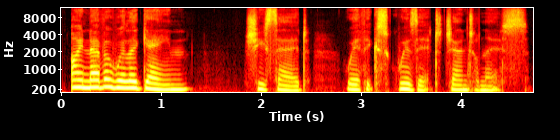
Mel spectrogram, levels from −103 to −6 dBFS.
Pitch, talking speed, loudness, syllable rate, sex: 215 Hz, 115 wpm, -17 LUFS, 4.4 syllables/s, female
